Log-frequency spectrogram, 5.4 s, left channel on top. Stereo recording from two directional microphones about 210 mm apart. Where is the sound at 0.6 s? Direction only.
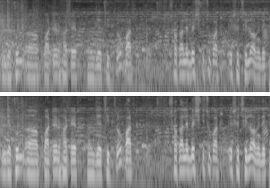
30° right (ahead or behind).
